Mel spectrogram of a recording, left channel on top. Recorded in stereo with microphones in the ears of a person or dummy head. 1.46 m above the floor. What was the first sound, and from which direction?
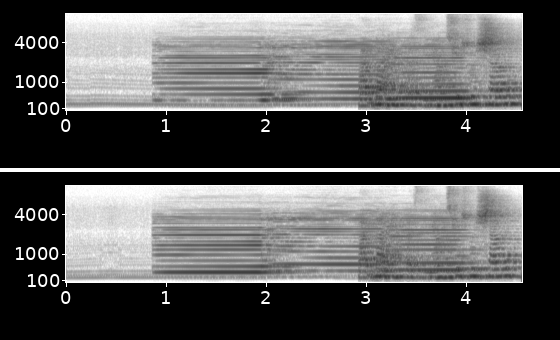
A violin, 20° right (ahead or behind).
